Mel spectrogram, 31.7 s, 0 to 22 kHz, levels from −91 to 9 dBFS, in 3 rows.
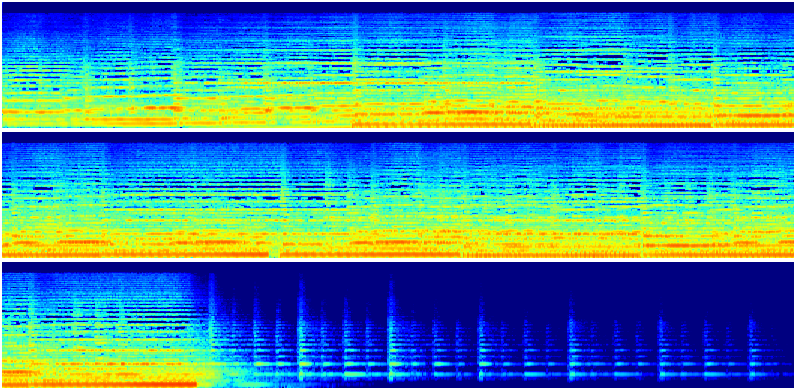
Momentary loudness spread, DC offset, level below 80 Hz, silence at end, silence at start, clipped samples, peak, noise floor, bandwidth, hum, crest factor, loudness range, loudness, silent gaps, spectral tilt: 6 LU; under 0.1%; -22 dBFS; 5.3 s; 0 s; under 0.1%; -2 dBFS; -69 dBFS; 13.5 kHz; none; 14 dB; 3 LU; -15 LUFS; none; -6.5 dB/octave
